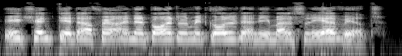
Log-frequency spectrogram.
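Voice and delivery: sehr hohe, laute jammernde Zwergenstimme; erbärmliches Jammern. Acted. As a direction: flehen wie ein gepacktes Wesen. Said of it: "heulte und jammerte erbärmlich". (der Zwerg fleht den Husaren an, hoch und jammernd)

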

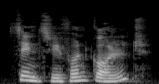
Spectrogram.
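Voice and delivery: high curious pin voice; pin's question. A narrator's reading. The pin asking its neighbour, high and curious. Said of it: "fragte die Stecknadel".

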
